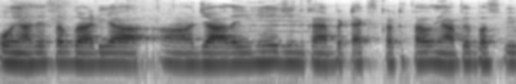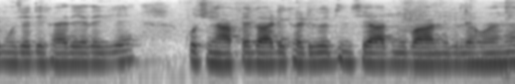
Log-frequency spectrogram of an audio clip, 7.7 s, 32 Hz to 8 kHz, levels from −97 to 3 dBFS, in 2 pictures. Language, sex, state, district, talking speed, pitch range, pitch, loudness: Hindi, male, Haryana, Rohtak, 285 wpm, 125-130 Hz, 125 Hz, -20 LUFS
